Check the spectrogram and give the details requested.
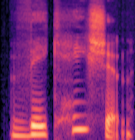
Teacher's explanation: It's vacation, not vacación. Stress on the second syllable, vacation.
